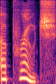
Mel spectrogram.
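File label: "approach", English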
